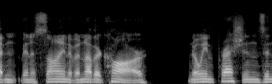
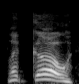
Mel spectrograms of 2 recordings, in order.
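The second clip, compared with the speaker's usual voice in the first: a high, loud shriek; 11 semitones higher, 7 dB louder than usual. A narrator's reading. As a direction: shriek it at him, desperate. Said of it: "shrieked Mike".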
